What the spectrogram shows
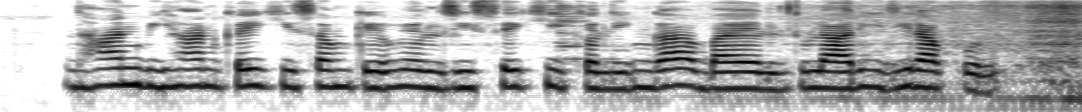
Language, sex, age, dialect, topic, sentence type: Chhattisgarhi, female, 41-45, Northern/Bhandar, agriculture, question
